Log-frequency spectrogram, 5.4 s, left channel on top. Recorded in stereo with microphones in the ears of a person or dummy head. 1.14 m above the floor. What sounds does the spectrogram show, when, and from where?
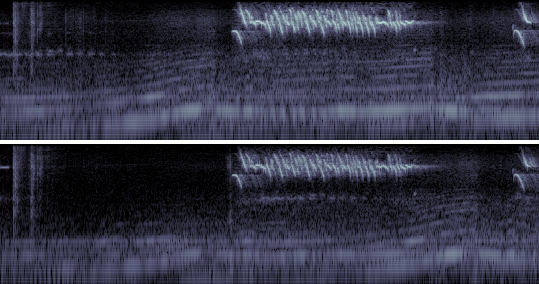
0.1 s a camera shutter: 10° right (ahead or behind), 1.4 m
2.3 s a bird: 25° left (ahead or behind), 1.6 m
